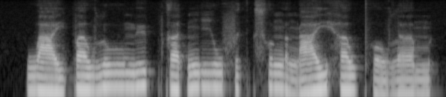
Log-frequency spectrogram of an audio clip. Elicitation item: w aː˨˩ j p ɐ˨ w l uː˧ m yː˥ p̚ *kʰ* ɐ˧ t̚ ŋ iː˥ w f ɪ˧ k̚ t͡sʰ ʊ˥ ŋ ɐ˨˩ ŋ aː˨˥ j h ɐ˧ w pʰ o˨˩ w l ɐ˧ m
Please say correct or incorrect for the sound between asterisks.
incorrect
